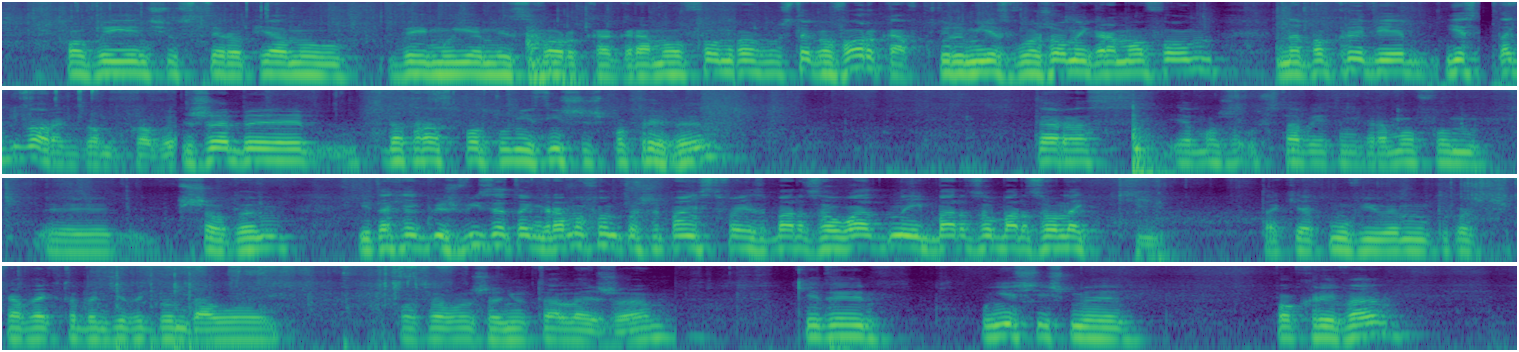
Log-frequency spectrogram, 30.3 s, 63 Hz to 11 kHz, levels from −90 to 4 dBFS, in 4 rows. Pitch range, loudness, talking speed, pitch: 125-150 Hz, -24 LUFS, 135 wpm, 135 Hz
